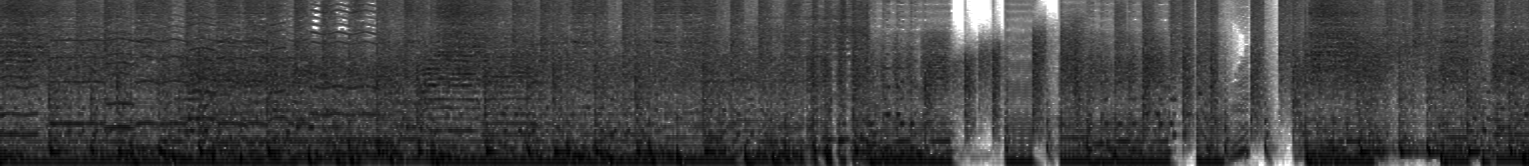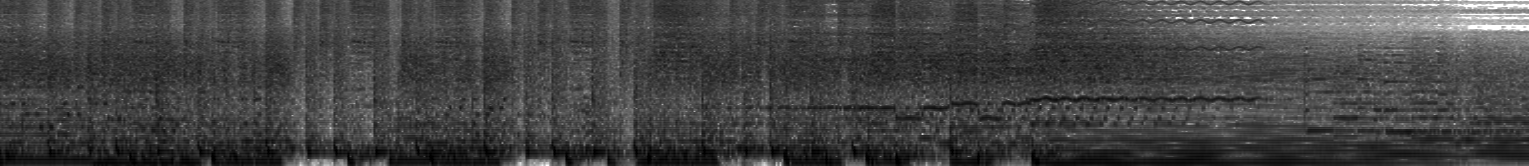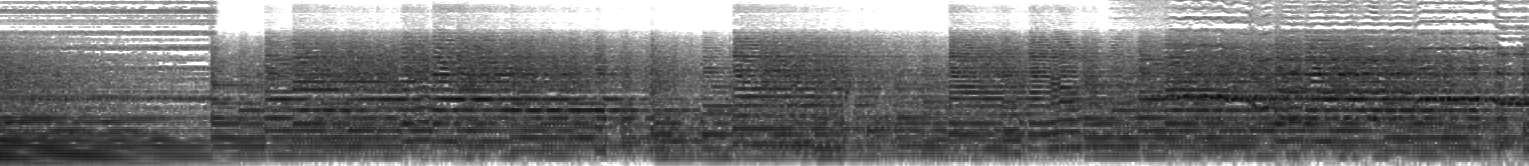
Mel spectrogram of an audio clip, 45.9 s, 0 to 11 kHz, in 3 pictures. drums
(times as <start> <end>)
0.0 32.7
